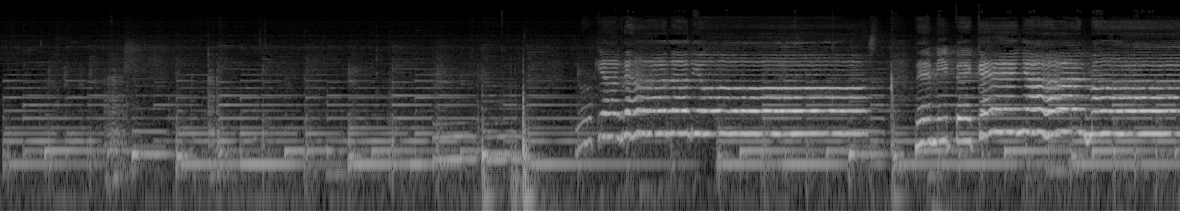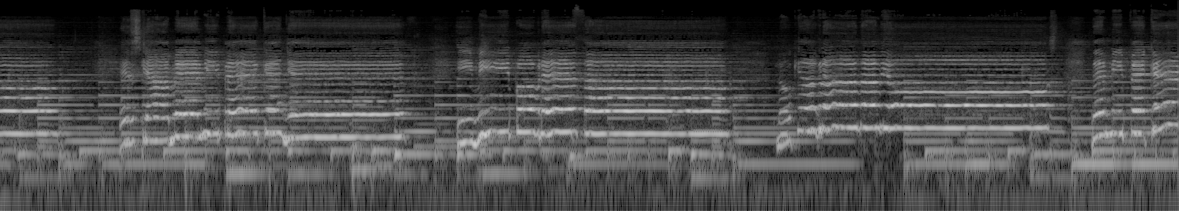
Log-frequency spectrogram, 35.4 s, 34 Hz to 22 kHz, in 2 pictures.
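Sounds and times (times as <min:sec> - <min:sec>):
soprano voices singing: 0:06.3 - 0:35.3.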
